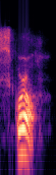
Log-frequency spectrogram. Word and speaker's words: SQRL: Yeah, it's um, it's Squirrel. – Squirrel. – Yeah, I love it. I joke I can't afford any uh, vowels, so it's spelled S Q R L.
